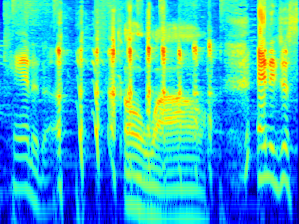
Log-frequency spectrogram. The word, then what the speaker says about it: Kaneda: But anyways, they redid it, and they did it with the actual proper pronunciations. So Kaneda's name became Canada.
